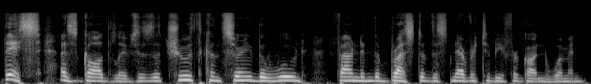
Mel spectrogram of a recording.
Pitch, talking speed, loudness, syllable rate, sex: 155 Hz, 215 wpm, -22 LUFS, 5.1 syllables/s, male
